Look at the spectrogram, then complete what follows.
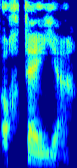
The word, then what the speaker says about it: orteil: Now, there's also another word for doigt de pied, and that is orteil. Orteil. O-R-T-E-I-L-S. Orteil.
